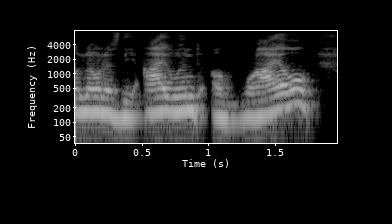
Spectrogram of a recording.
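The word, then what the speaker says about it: Reil: as the island of rile or as i like to say because it rhymes the isle of rile because it was first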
